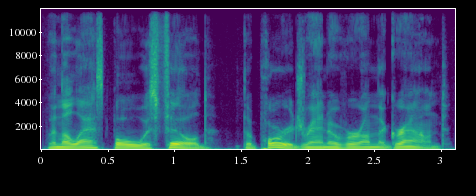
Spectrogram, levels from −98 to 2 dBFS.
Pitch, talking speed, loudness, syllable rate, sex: 110 Hz, 250 wpm, -16 LUFS, 6.1 syllables/s, male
